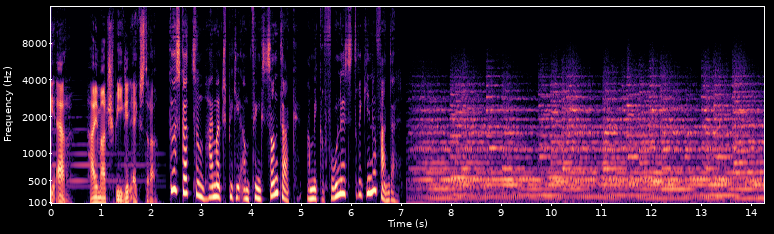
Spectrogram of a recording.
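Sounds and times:
speech: 0.0 - 7.1
heavy church bells pealing from a tower: 7.1 - 14.2.

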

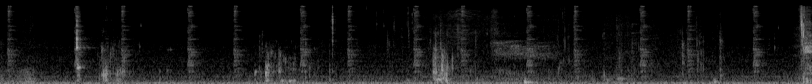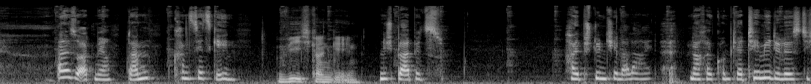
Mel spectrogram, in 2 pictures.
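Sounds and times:
person sipping water: 0.1 - 1.5, 2.4 - 7.9
small wet mouth clicks: 0.8 - 8.2
speech: 1.0 - 1.4, 8.7 - 12.6, 13.8 - 16.2.

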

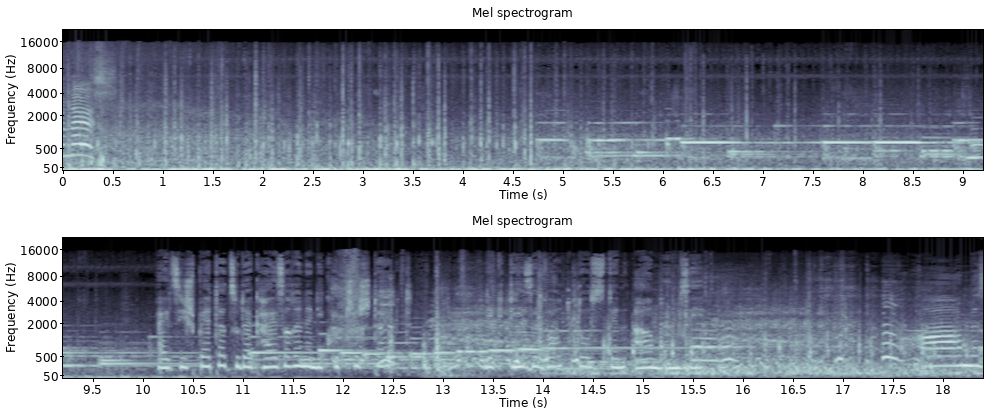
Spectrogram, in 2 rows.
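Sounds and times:
speech: 0.0 - 0.6, 10.2 - 16.4, 17.9 - 18.3
horse hooves galloping: 0.0 - 10.0, 12.7 - 18.3
sustained musical tones: 4.8 - 15.9.

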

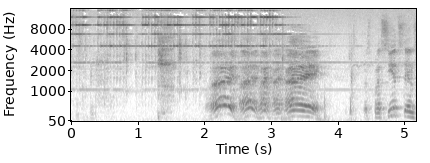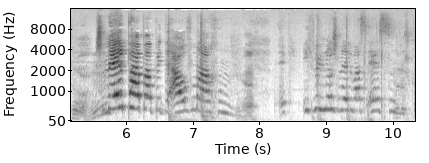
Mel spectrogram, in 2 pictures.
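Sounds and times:
doorbell ringing insistently: 0.0 - 6.0
speech: 4.6 - 8.1, 8.9 - 10.3.

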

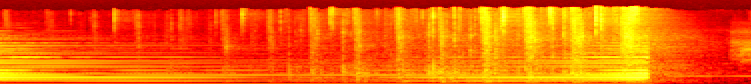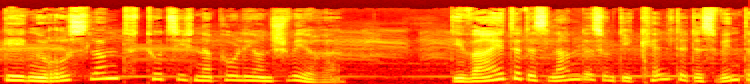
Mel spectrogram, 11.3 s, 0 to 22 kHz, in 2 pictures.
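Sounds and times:
horse hooves of a cavalry guard clattering: 0.0 - 5.4
speech: 5.7 - 8.3, 9.0 - 11.2.

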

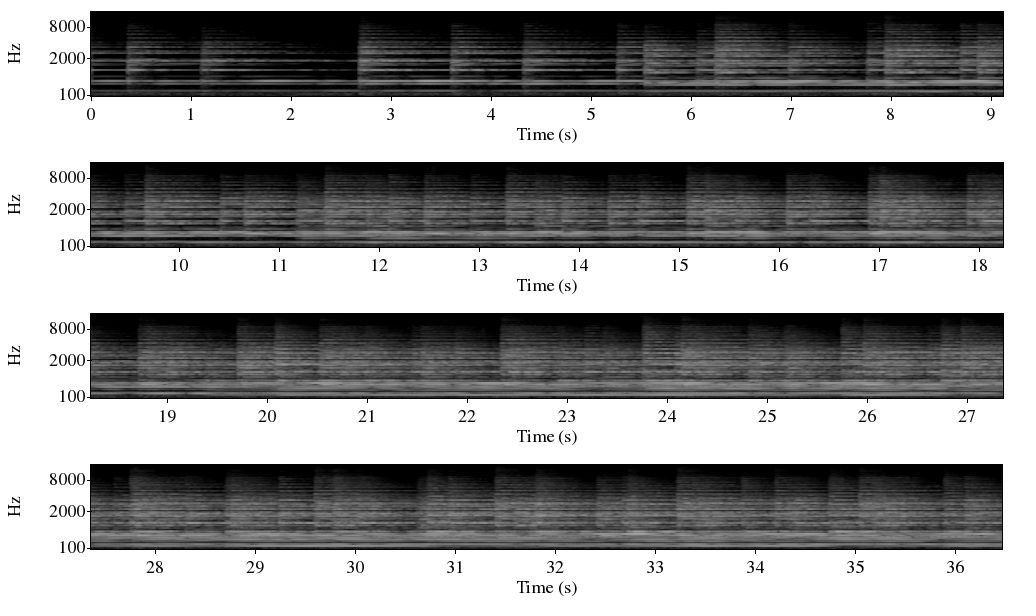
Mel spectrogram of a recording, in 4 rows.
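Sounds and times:
four church bells ringing the noon peal from a church tower: 0.0 - 36.4.

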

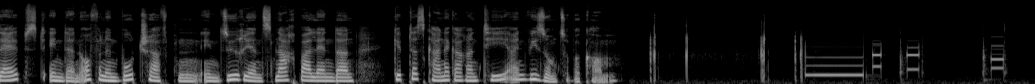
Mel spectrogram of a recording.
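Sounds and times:
speech: 0.0 - 6.2
telephone keypad tones dialing a smuggler: 8.0 - 9.2, 9.8 - 10.1.

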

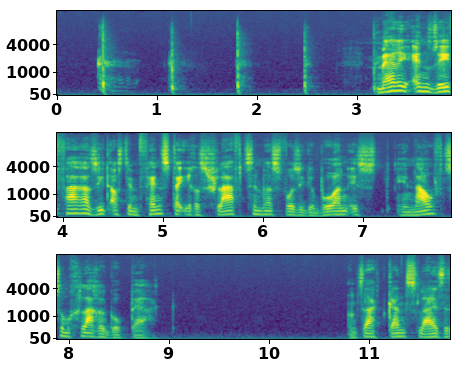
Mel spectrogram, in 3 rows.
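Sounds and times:
hammer tapping on a high-heeled shoe: 1.2 - 3.3
speech: 3.2 - 9.0, 10.8 - 11.7.

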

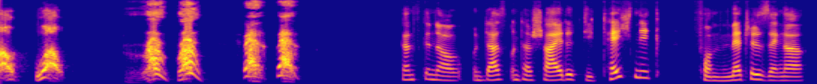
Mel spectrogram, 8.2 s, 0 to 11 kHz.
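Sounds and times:
speech: 0.0 - 3.0, 4.0 - 8.1
person imitating a barking dog: 1.3 - 3.0.

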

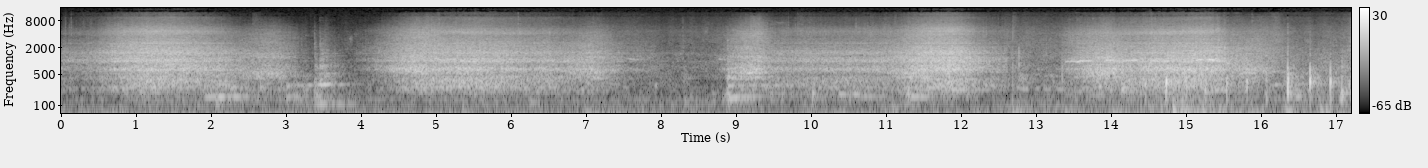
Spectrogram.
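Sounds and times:
ocean drum filled with small balls tilted back and forth: 0.0 - 3.0, 4.0 - 7.8, 8.8 - 17.2.

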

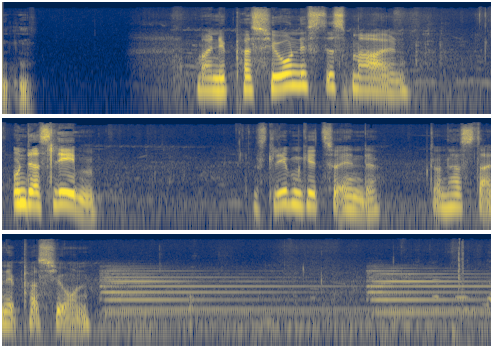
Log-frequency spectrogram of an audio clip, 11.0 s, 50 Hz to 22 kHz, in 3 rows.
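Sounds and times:
speech: 1.5 - 4.5, 5.6 - 8.2
church bells ringing: 7.1 - 10.9.

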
